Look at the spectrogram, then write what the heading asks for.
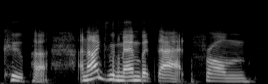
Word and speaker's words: Cowper: we checked pronunciations like kupo the poet William Cooper which is spelt Cowper pronounced Cooper and I'd remembered that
